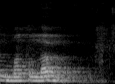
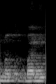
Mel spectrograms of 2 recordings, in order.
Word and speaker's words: مطلب: اب آپ دیکھیں گے یہ لفظ مطلب, اس کو بہت سارے لوگ مطبل بولتے ہیں, الٹا بولتے ہیں مطبل.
